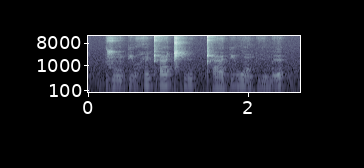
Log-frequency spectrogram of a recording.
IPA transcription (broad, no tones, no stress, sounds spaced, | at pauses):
z ũ pʲ o h ĩ ʈʰ æ ǁʰ i | ʈʰ æ pʲ u w õ p i m e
